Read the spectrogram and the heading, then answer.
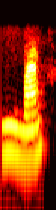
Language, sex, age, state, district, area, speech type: Tamil, male, 18-30, Tamil Nadu, Tiruvarur, rural, conversation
